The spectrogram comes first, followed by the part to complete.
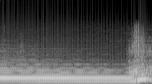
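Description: Electric guitar holding a chord, ringing steadily, with a fresh strum struck right at the end.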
